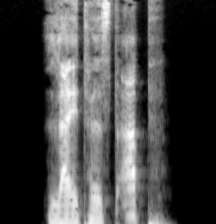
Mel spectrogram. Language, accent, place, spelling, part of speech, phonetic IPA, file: German, Germany, Berlin, leitest ab, verb, [ˌlaɪ̯təst ˈap], De-leitest ab.ogg
- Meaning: inflection of ableiten: 1. second-person singular present 2. second-person singular subjunctive I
